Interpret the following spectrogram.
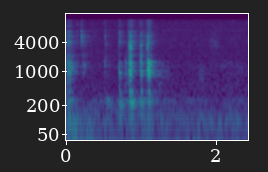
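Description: Clicks and knocks from a Mercury V8 outboard's top cowling being unlatched by hand: one sharp click at the start, then a quick cluster of about six clicks around a second in, the last the loudest.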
